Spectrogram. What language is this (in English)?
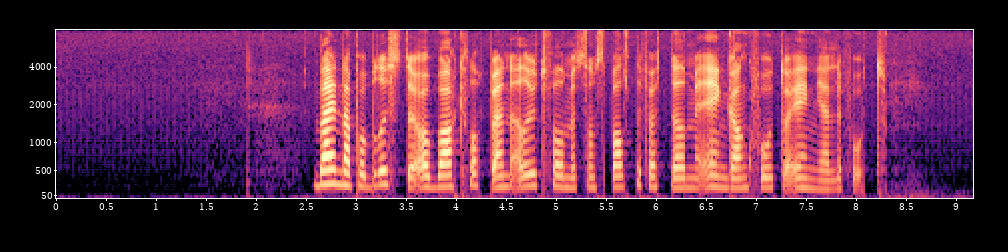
Norwegian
